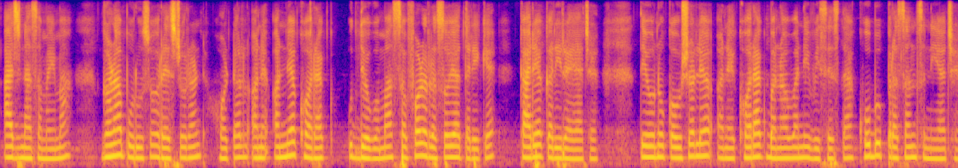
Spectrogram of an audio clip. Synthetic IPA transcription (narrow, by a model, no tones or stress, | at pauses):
ad͡ʒnasəməjmã | ɡʱəɽ̃ãpuɾuʃoɾesʈoɾəɳʈhɔʈələneʔənjəkʰɔɾak | ud̪joɡomãsəfəɭɾəsojat̪əɾike | kaɾjəkəɾiɾəɦjat͡ʃʰe | t̪eonũkəwʃəljəʔənekʰɔɾakbənaʋːaniʋɪʃeʃt̪akʰubpɾəsənsnijat͡ʃʰe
